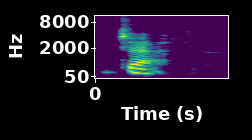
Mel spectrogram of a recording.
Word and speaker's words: Geoff: Geoff. – Jeff. – His name was Geoff. – Why do they have the weirdest spelling name? Like, literally, that's Jeff. – G-E-O-F-F. – Yeah. Some people pronounce that Jeff.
